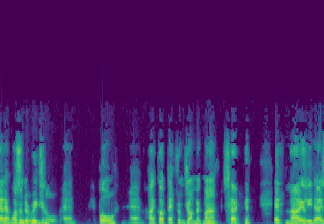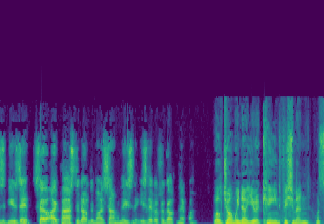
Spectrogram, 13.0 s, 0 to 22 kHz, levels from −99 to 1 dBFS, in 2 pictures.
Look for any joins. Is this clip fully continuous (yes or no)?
no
